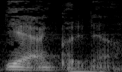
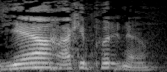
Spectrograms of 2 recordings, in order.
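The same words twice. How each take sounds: First: Soft and subdued; quiet. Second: Frustrated, huffy snap. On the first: Shown as a demonstration. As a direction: say it low and quiet. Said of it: "My words were saying one thing". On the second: Retold or imitated. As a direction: sound annoyed and put out. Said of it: "In a kind of a frustrated and a huffy tone".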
